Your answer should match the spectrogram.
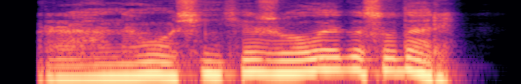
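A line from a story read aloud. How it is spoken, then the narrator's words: Doctor speaking quietly. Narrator (Russian): тихо сказал лекарь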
